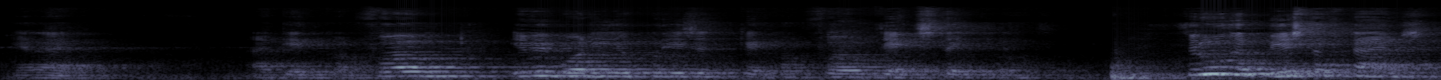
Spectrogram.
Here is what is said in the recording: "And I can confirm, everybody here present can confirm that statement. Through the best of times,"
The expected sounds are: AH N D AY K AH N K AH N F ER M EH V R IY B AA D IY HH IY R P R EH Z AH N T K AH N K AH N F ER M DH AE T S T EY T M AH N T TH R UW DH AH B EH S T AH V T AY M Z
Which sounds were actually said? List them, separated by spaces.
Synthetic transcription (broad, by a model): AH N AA AY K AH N K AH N F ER M EH V R IY B AA D IY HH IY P L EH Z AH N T K AH N K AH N F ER M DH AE T S T EY T M AH N T TH R UW DH AH B EH S T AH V T AY M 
